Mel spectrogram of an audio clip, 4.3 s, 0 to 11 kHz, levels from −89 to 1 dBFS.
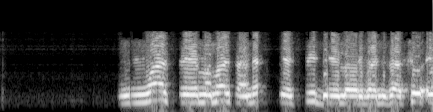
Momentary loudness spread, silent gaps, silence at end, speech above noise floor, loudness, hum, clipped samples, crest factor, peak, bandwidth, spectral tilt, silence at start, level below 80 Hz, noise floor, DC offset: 6 LU; none; 0 s; 61 dB; -9 LUFS; none; under 0.1%; 8 dB; 0 dBFS; 4.7 kHz; -11 dB/octave; 1.2 s; -52 dBFS; -69 dBFS; under 0.1%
